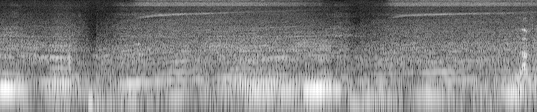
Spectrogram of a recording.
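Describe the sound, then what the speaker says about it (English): Turbocharged race car engine in a retro racing video game, a steady droning whine that rises and falls through gear changes on a flying lap, with brief dips between shifts. "Lovely sounding car this"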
